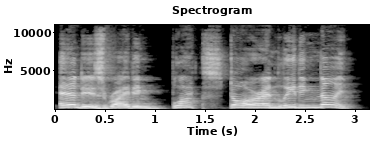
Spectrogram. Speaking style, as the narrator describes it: exclaimed instantly

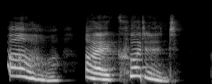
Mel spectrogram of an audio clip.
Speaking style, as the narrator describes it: cried Jane

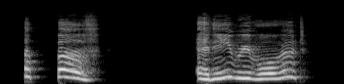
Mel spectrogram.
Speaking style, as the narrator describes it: stammered the other, wondering if she heard aright

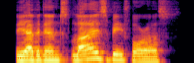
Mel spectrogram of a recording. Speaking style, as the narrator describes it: intoned the leader

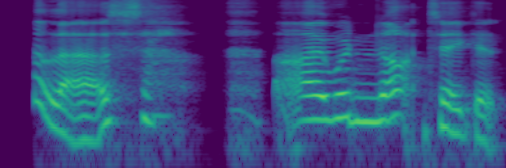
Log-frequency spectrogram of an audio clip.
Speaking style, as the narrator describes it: sighed Mother Hulda

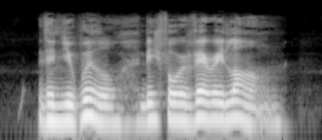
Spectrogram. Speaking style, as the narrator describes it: said very gravely

